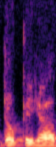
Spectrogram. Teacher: In the longer forms, you notice that dopiga, this is high, high, low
